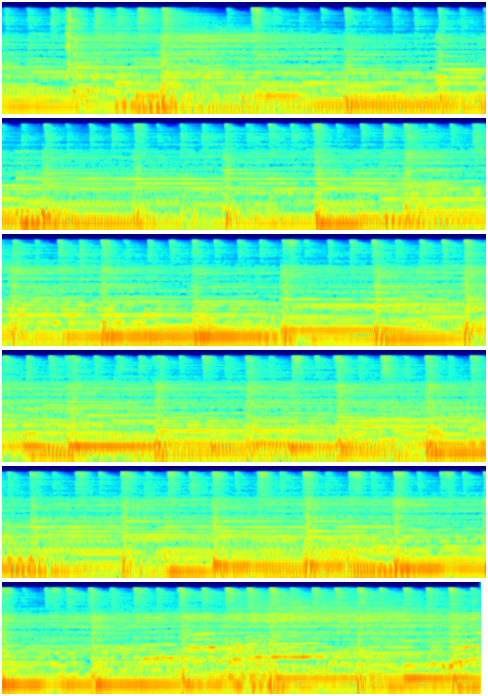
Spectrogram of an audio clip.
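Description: Live worship band playing a song on a Roland keyboard and drum kit, with steady low keyboard notes under the drum beat. A woman's voice comes in singing near the end.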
